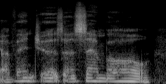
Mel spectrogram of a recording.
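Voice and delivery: hushed, high-pitched mock battle cry; Captain America shout. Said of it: "Captain America on the big screen shouting".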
